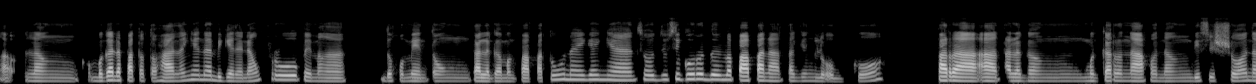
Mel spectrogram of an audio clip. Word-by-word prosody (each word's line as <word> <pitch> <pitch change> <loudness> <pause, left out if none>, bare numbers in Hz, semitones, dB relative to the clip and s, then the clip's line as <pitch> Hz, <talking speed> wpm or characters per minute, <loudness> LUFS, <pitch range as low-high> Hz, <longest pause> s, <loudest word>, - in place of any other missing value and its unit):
ah, - - -5
ng 160 -1 -3 0.3
kumbaga 175 +2 +2
napa-totohanan 165 -1 -1
niya 220 - -2
na 210 -2 -1
bigyan 165 -3 -2
na 160 +3 -2
ng 205 - -9
proof, 210 -1 +2
may 175 - -1
mga 150 -2 -3 0.4
dokumentong 155 -1 -6
talagang 150 -1 +1
magpapatunay 220 +10 -2
ganyan, 205 -2 0
so 215 -2 -2
siguro 240 +1 +1
do 225 -1 +2
mapapanatag 185 -6 +3
'yong 165 - -12
loob 150 -2 -5
ko. 175 +11 -6 0.5
Para 180 -3 +8
ah, 165 0 +5
talagang 165 -2 -2 0.4
magkaroon 165 +1 -1
na 160 -1 +4
ako 160 -1 -7
ng 155 0 -6
desisyon 170 +2 -3
165 Hz, 150 wpm, -23 LUFS, 160-195 Hz, 0.5 s, Para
